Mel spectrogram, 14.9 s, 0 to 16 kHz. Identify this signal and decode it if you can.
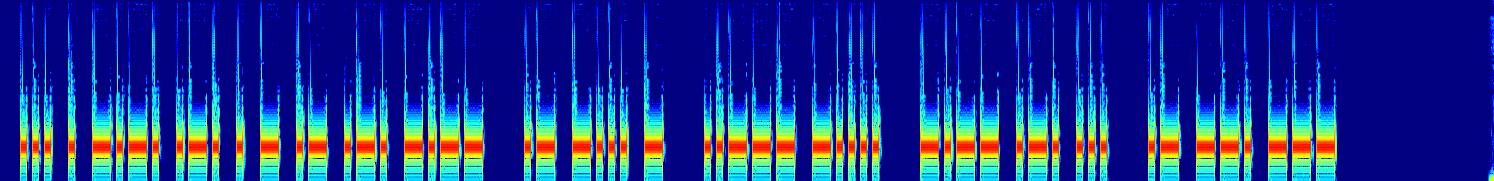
Morse code, heard as a keyed tone, about 20 wpm, 700 Hz. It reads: SECRETARY ABT 26 YRS AGO
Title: K1USN SST QSO Practice 20wpm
